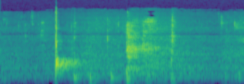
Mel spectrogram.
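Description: A single sharp tap about half a second in, with a short ringing after it, followed by a few softer knocks and rustles.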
